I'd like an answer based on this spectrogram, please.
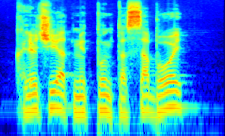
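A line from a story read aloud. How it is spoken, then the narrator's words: Stern question. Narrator (Russian): строго спросил Карп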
